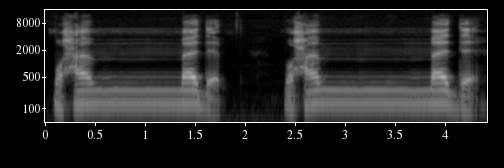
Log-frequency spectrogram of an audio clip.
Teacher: جب اس میں محمد صلی اللہ علیہ وآلہ اس پہ آپ وقف کریں گے تو آخر میں دال ہے، دال پہ قلقلہ ہوگا، قلقلہ بھی کیسا ہوگا، قلقلہ کبرا ہوگا، اور پھر شدت کو بھی آپ نے مد نظر رکھنا ہے، محمد محمد، دال کو آپ نے ظاہر کرنا ہے۔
